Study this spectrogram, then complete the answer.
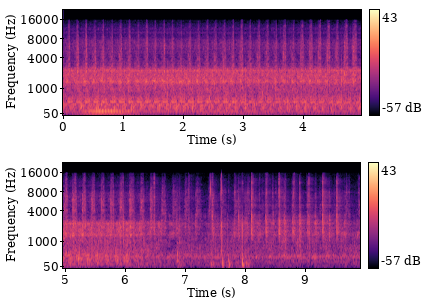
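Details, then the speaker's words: Ceiling fan knocking about three times a second while running and shaking hard. The owner says it is not the bearing but a problem elsewhere, which is fixed without replacing parts. "तो देख सकते हैं friends यह कैसे झटका ले रहा है देखिए के पौधे के साथ इसमें से खट-खट की आवाज आ रहा है"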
